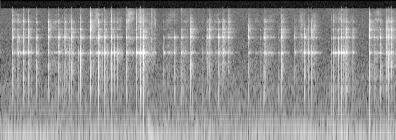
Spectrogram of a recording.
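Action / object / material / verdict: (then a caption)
tap / small glass bottle of liquid / glass / none. A small glass kombucha bottle with a white plastic cap, full of red liquid, is held in the hand and tapped with long acrylic nails. Quick, bright glassy clinks and light rattling taps sound in an irregular run over a low steady hum, each click dying away almost at once.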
